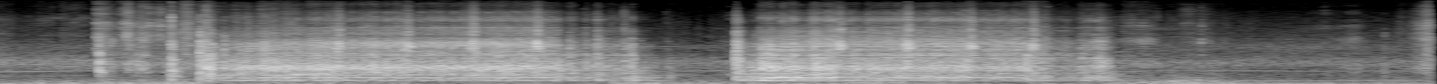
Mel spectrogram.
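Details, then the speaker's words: Zero-turn mower cranked on a jump box with its spark plug out: two spells of fast, light, free-spinning starter whir with no compression hitches. "it just me, or does it sound like I don't have my spark plug in there? It does. Huh."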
